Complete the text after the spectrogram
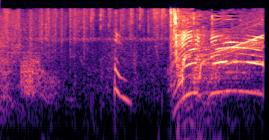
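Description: A blaster fires a fiery shot with a whoosh.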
